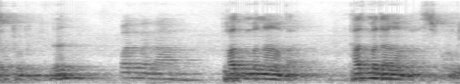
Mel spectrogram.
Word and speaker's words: Padmanabha: So this gentleman here, this Swami, Padmanabha. I never pronounce it properly. Huh? Padmanabha Swami. Nabha is umbilical. Padma is lotus. Padma, Nabha.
